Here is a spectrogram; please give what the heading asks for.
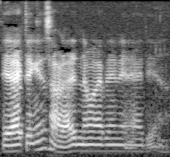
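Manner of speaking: ordinary delivery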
